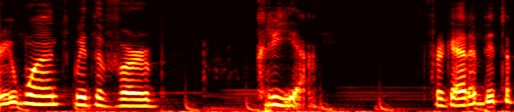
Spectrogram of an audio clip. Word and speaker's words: queria: Q-U E-R-I-A. Queria. So we're not saying queria, we're not reading every syllable and every letter, we're saying in a more relaxed way, queria.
